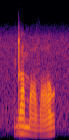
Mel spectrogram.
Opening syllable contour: high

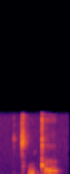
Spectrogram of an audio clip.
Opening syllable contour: rising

